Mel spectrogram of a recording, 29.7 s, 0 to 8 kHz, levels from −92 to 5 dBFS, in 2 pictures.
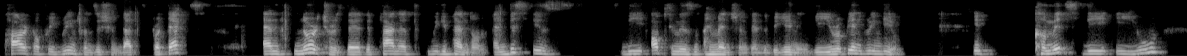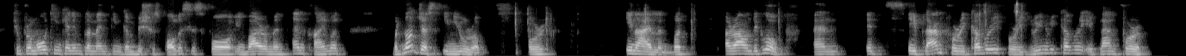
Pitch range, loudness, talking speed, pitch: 125-155 Hz, -26 LUFS, 140 wpm, 135 Hz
